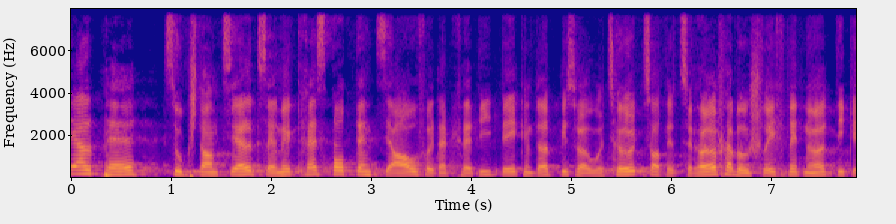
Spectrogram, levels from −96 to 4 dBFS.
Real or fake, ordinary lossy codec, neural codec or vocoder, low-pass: fake; none; codec, 16 kHz, 2 kbps, FreqCodec, larger model; none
